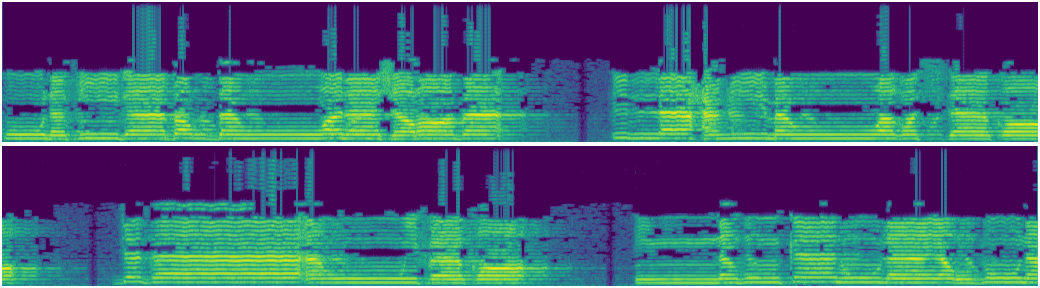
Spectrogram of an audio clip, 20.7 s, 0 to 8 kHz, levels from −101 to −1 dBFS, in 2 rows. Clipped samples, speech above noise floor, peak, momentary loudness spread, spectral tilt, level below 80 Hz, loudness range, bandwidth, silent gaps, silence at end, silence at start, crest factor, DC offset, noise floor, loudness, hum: 0.1%; 41 dB; 0 dBFS; 12 LU; -4.5 dB/octave; -56 dBFS; 4 LU; 8 kHz; none; 0 s; 0 s; 14 dB; under 0.1%; -54 dBFS; -12 LUFS; none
